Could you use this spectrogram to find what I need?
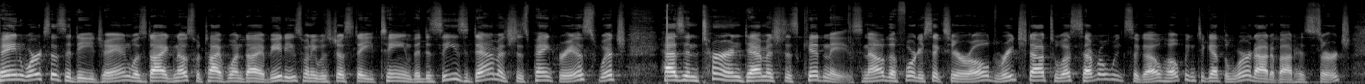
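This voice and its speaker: A man with an American accent talks at a fairly quick pace with high pitch, lively intonation and hardly any pauses. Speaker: TV news reporter and anchor. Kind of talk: live TV news reporter delivery.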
